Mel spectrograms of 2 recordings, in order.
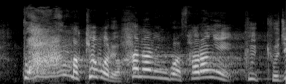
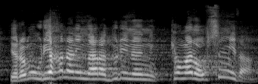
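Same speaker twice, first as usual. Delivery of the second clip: ordinary talk, nothing marked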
